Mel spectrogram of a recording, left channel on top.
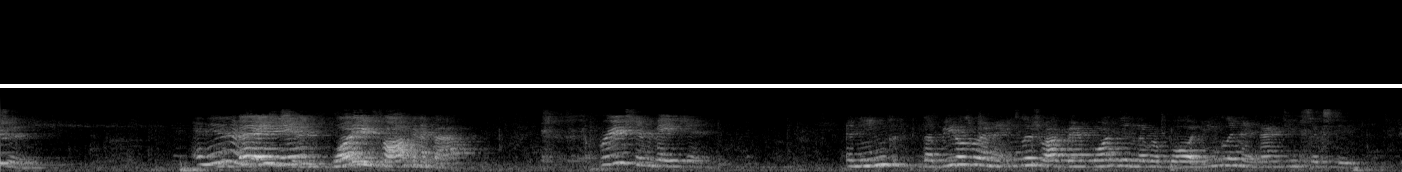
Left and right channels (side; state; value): left; silent; digital silence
